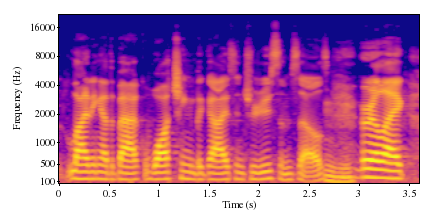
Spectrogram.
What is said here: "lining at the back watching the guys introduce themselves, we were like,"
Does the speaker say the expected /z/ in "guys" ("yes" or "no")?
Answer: yes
